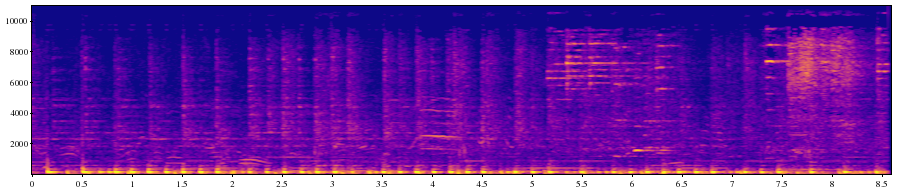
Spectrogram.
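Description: Lion dance percussion: a large Chinese drum beaten in a fast, steady beat with cymbals clashing along.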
